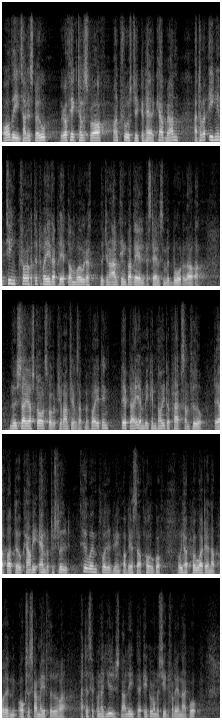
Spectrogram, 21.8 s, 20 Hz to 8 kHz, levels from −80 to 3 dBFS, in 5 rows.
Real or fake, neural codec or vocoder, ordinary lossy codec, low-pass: fake; codec, 16 kHz in and 24 kHz out, 0.6 kbps, FocalCodec, streaming, 4096 codes; Opus, 64 kbps; 7.2 kHz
